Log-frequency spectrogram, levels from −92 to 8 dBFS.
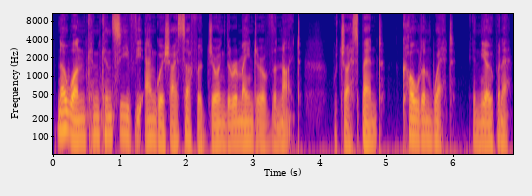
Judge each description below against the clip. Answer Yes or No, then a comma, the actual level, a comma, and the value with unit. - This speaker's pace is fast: Yes, fast, 210 wpm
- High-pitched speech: No, very low, 90 Hz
